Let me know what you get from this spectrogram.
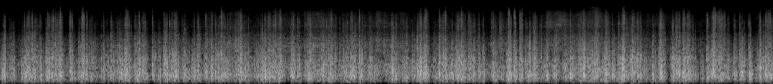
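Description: Indian Railways train running at speed, heard from a carriage window: a steady rushing noise of wheels on rails and passing wind, full of fast rattling clicks.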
